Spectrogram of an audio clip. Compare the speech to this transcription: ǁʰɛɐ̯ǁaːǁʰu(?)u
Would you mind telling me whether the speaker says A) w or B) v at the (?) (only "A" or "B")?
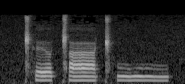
A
